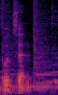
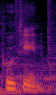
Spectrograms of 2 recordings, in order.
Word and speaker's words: poutine: A lot of different types of butsin. – What's that? – Butsin. You might pronounce it poutine, but... – Okay. What is it? I've never had it. – So, poutine is, first off, how we pronounce it.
